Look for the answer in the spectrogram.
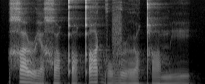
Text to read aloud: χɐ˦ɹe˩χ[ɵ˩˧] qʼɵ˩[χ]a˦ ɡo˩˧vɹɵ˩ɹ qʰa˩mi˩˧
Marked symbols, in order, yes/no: yes, no

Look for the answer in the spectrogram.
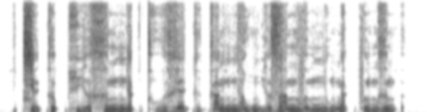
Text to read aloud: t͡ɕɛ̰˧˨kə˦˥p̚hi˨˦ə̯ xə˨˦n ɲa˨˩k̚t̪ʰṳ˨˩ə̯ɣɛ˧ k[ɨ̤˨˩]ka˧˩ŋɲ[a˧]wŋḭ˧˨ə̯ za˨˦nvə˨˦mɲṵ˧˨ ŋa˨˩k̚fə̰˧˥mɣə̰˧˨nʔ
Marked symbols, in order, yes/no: yes, no

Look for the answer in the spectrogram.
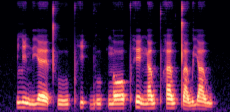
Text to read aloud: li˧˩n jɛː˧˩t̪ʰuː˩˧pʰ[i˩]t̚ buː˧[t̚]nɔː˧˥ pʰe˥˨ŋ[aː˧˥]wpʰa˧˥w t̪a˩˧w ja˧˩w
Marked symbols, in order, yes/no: no, no, no

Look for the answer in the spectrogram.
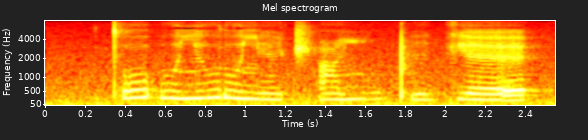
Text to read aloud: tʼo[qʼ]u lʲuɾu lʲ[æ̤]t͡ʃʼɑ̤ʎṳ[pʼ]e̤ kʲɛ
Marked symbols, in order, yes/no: no, yes, yes

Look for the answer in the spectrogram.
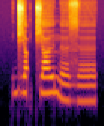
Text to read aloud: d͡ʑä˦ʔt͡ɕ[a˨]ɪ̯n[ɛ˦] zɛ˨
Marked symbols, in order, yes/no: no, no

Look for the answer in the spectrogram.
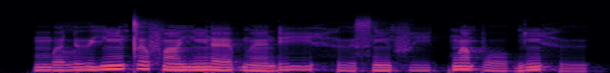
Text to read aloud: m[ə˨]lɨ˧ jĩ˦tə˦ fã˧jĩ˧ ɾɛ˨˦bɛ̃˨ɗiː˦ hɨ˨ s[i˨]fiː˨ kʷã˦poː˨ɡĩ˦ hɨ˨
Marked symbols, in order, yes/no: yes, no

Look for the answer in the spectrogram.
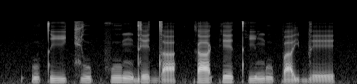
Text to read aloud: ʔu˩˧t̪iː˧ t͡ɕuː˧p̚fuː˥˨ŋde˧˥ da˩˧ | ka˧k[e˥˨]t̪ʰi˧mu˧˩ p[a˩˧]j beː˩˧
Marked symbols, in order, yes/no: yes, yes

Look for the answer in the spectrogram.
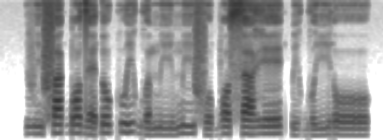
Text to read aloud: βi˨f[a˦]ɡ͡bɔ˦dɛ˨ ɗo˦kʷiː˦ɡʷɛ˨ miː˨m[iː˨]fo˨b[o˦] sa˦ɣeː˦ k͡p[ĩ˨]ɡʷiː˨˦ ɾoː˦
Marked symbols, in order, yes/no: yes, no, no, no

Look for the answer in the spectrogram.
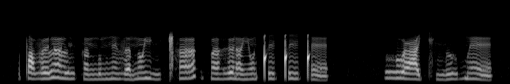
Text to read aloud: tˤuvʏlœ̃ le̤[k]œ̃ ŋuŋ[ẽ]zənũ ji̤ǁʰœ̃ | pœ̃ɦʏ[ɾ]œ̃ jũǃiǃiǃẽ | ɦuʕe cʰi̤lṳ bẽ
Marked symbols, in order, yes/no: yes, no, yes

